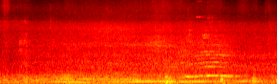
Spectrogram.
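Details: Young calves arriving by truck, one drawn-out moo near the end over steady low engine rumble and vehicle noise.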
